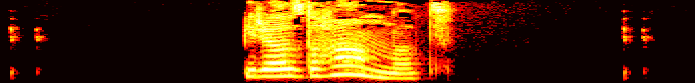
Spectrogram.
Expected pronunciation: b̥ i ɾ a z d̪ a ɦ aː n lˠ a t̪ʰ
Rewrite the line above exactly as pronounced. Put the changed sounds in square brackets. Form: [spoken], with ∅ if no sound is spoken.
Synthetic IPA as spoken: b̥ i ɾ a z d̪ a ɦ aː n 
